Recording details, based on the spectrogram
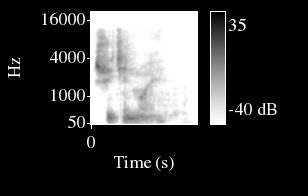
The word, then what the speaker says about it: Sri Chinmoy: Sri Chinmoy.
